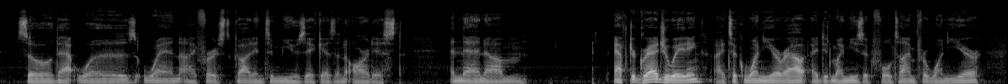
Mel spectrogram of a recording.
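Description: At a moderate pace, a man with a very deep, low voice speaks in a fairly even intonation. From Saudi Arabia and England. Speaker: rapper and creative entrepreneur. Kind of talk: casual interview.

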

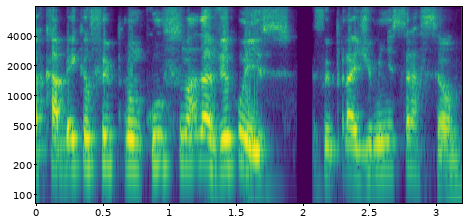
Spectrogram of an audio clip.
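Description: A man talking at a fairly quick pace. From Brazil, Fortaleza, Ceará. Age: 20s. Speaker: UX/UI designer. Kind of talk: podcast interview. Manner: casual, filler-heavy.

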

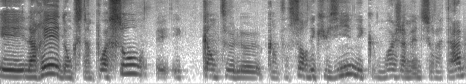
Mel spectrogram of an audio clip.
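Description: Here a woman talks at a very slow pace. Her pitch is medium, with ordinary variation. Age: 60s. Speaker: psychotherapist and ceremony officiant. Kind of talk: interview. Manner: halting.

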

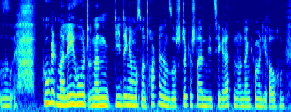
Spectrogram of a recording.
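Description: A woman with an ordinary speaking voice talks at a fairly quick clip, her medium pitch held in fairly even intonation. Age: 20s. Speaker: podcast co-host. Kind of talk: casual chat. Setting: outdoors on a garden terrace.

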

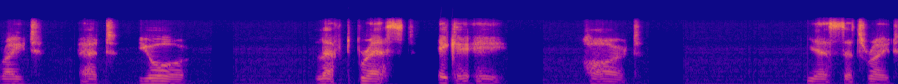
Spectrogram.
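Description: Raspy and at medium pitch, a man talks at a very slow pace in a monotone, flat intonation, with long, frequent pauses. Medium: comedy sketch. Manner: mock-sweet, threatening.

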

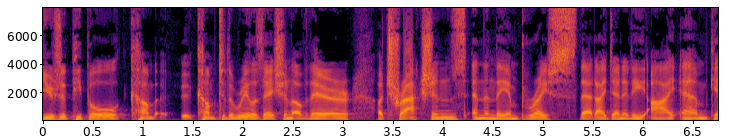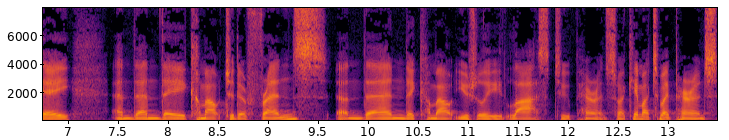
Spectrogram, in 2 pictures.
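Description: On a very clean recording with a silent background, a man with an American accent speaks at a moderate pace in a fairly low pitch, with fairly even intonation and very even loudness. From US Midwest, Chicago suburbs. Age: 40s. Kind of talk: testimony.

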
